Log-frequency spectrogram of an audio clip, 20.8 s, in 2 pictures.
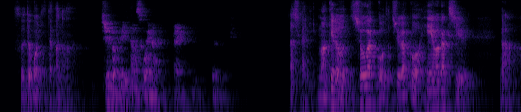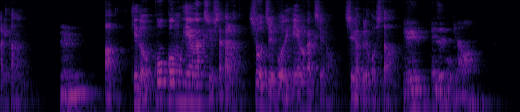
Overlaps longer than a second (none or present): none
